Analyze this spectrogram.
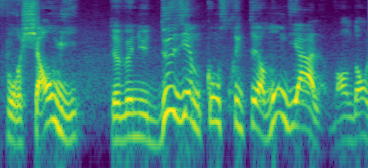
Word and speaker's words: Xiaomi: voilà l'inspiration x pour xiaomi devenu deuxième constructeur mondial pendant le plus de smartphones en 2021 x ampigny se prononce comme ch en français il signifie petit en chinois me c'est le riz schumi c'est petit rire autrement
